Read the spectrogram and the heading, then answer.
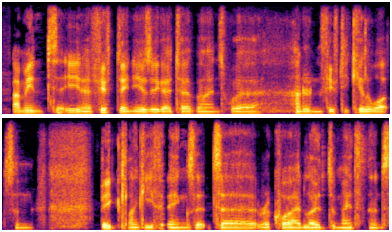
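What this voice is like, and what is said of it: Australian accent. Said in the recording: “As you can probably tell from my accent, I'm from Australia”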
